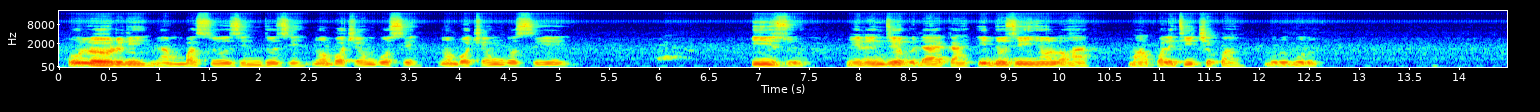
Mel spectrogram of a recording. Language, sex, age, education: Igbo, male, 30-45, tertiary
